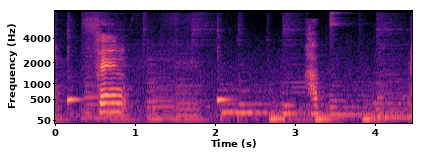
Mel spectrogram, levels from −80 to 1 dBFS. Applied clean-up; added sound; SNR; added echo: none; Cowbell; 7 dB; none.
